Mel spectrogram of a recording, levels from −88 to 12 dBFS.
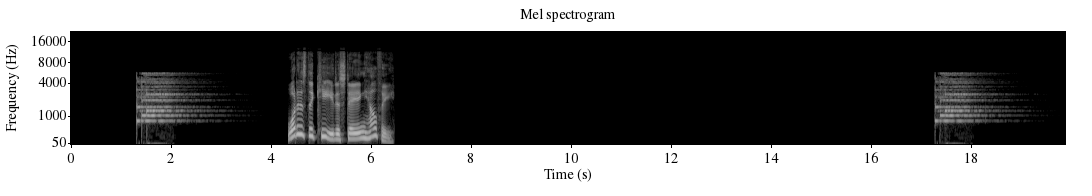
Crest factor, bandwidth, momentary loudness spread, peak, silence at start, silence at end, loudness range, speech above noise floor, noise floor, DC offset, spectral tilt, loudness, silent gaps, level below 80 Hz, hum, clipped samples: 24 dB; 12 kHz; 19 LU; -6 dBFS; 1.3 s; 1.65 s; 11 LU; 69 dB; -90 dBFS; under 0.1%; -5 dB/octave; -23 LUFS; 4.23-4.33 s, 6.46-17.25 s; -74 dBFS; none; under 0.1%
